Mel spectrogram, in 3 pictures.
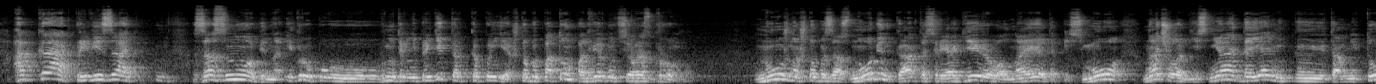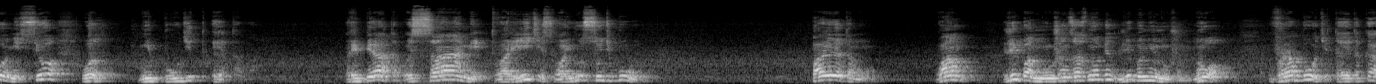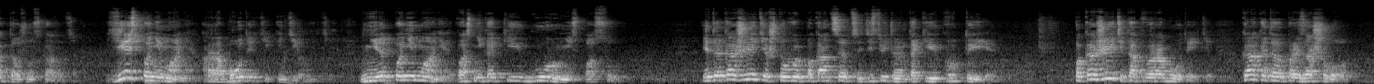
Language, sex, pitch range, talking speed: Russian, male, 140-200 Hz, 125 wpm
